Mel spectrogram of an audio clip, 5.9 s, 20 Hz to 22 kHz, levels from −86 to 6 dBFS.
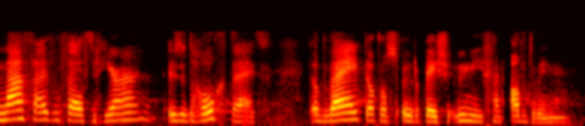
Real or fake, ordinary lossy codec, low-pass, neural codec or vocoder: fake; none; none; codec, 16 kHz, 1 kbps, X-Codec, HuBERT features, trained on general audio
